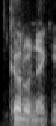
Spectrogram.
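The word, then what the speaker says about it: Kotelnicki: Kot Nikki. Yeah. Yeah. Cotton Nikki.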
